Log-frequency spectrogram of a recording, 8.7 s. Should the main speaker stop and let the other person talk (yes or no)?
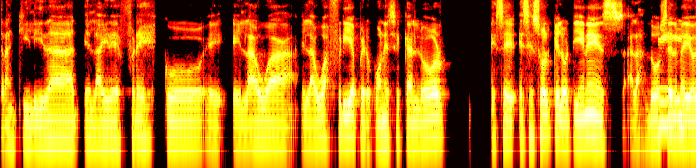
no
